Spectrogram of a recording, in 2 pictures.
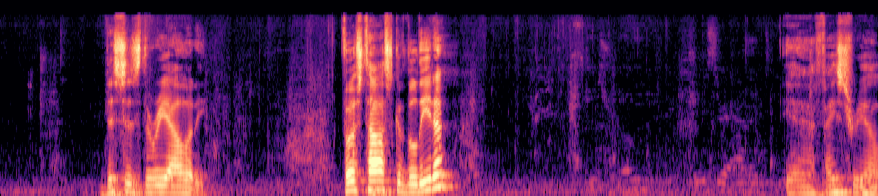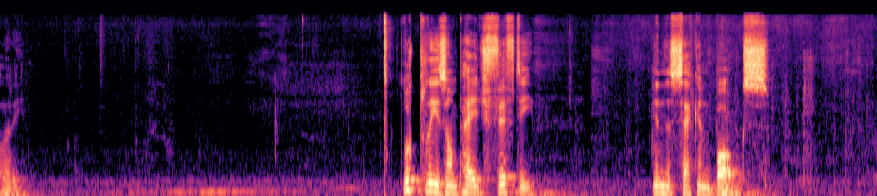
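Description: A middle-aged man speaks calmly through a microphone in short phrases with pauses, heard over loudspeakers in a room.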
